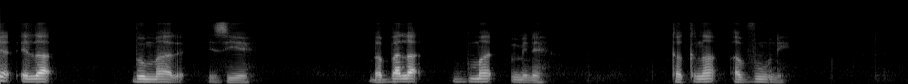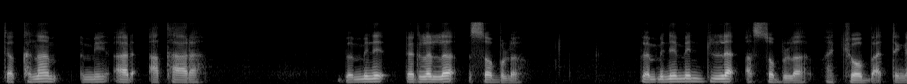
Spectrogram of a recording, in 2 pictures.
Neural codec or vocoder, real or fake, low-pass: codec, 16 kHz, 0.3 kbps, FocalCodec; fake; 7.2 kHz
